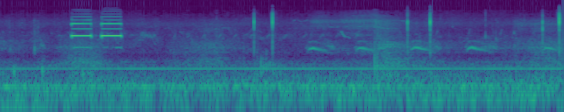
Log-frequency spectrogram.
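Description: Two short electronic beeps from the bass boat's fishing electronics about a second in, over a steady thin hum from the bow-mounted electric trolling motor. A run of five faint short chirps and a few light clicks follow in the second half.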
